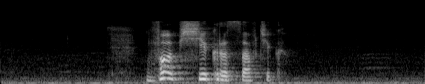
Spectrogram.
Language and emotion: Russian, positive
